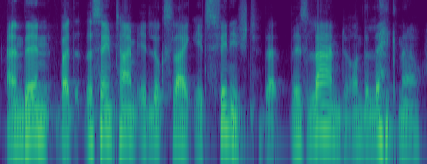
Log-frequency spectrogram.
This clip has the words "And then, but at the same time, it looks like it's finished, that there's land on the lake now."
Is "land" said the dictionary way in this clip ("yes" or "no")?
yes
